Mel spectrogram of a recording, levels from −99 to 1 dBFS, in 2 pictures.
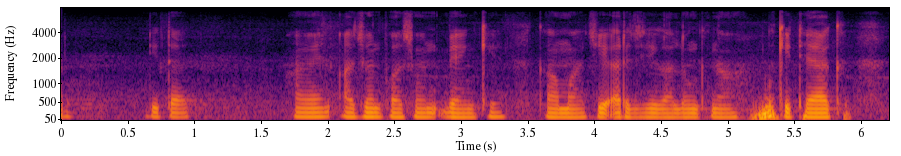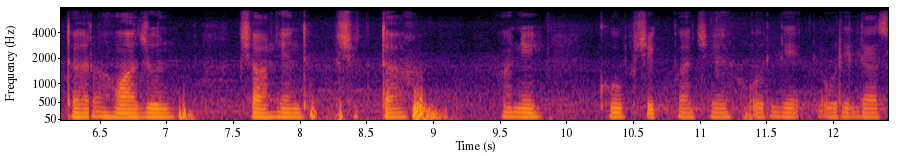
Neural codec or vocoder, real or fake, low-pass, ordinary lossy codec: none; real; 7.2 kHz; none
